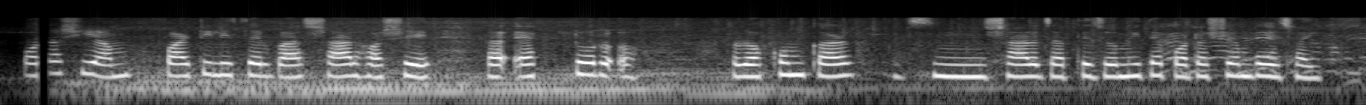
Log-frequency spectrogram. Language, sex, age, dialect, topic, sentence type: Bengali, male, 18-24, Rajbangshi, agriculture, statement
